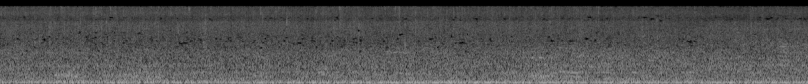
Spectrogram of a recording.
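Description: Heavy rain falling steadily on wet pavement, heard from under a covered walkway.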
